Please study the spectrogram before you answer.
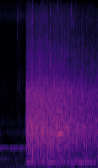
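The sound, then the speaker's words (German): Standing ovation at a film festival gala honoring a veteran actor: after a quiet moment, applause bursts in abruptly and continues as dense, sustained clapping. “Stehender Applaus für den Star des heutigen Abends, Robert De Niro.”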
